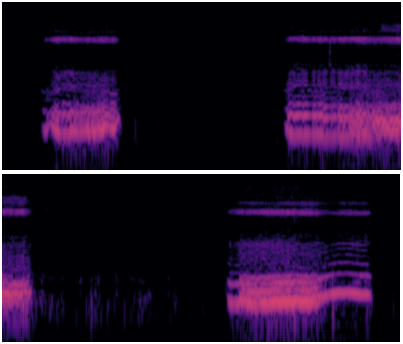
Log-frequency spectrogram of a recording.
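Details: Sleeping cat snoring as it dreams indoors: three long, droning, harmonic snores roughly every three to four seconds, the last bending slightly upward, with soft breathy rustle between; constant faint high-pitched hum in the room.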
